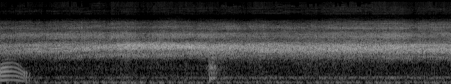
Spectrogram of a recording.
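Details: Continuous shrill cicada drone, hissing and level, dominating the whole stretch, with only a faint short vocal sound at the start and a click near the middle.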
